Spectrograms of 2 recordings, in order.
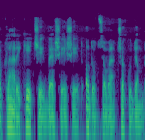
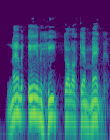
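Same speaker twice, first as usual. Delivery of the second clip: high, raised, forceful question; strong voice; 9 semitones higher, 5 dB louder than usual. A narrator's reading. András addressing the crowd at the house, strong voice. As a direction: project it with authority. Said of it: "szólt erős hangon".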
